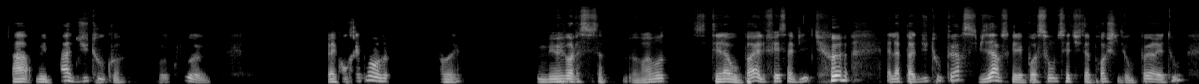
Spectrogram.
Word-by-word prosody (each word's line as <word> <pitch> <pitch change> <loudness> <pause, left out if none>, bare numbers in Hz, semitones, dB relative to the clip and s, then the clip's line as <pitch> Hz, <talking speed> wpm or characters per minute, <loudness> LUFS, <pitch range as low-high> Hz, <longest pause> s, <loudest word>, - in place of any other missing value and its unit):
Ah, 130 +1 +6
mais 120 - +1
pas 180 0 +4
du 155 +2 -7
tout 125 -6 -6
quoi, 100 -1 -8 0.3
pour 110 - -14
le 110 - -9
coup, - - -4
heu 105 -2 -3 1.2
Bah, 125 0 +3
concrètement 160 +8 0
le 150 -2 0 0.5
ouais, 115 -2 -3 0.8
mais, 125 +2 +2
voilà 135 -2 +4
c'est 120 - -2
ça. 110 - -4 0.3
Heu, 95 - -9
vraiment 120 +9 0 0.3
si - - -16
tu 125 - +1
es - - +5
là 130 0 +5
ou 110 - +2
pas 100 - +4
elle 150 - +3
fait 145 - +2
sa 145 -2 0
vie, 135 +6 -5
tu - - -8
vois? 205 +1 +10 0.4
Elle 120 - 0
a - - +2
pas 120 - +2
du 135 +6 -8
tout - - -8
peur 200 +2 -1
c'est 210 0 -3
bizarre, 185 - +6
parce - - -5
que 110 - 0
les 105 - +1
poissons 115 +7 0
tu 145 - -3
sais 140 - +1
tu 145 - -4
t'approches 120 +5 -2
ils - - -9
ont 95 - -7
peur 130 +6 0
et 110 - +1
tout. 200 - -8
130 Hz, 265 wpm, -26 LUFS, 115-145 Hz, 1.2 s, vois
